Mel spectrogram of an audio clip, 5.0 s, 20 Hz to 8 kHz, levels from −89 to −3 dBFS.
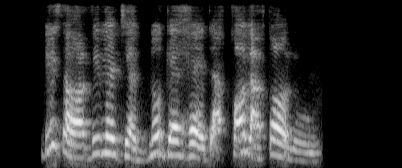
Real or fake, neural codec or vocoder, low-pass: fake; codec, 44.1 kHz, 2.6 kbps, DAC; 7.2 kHz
